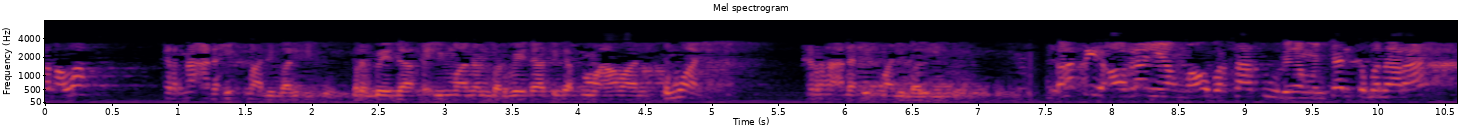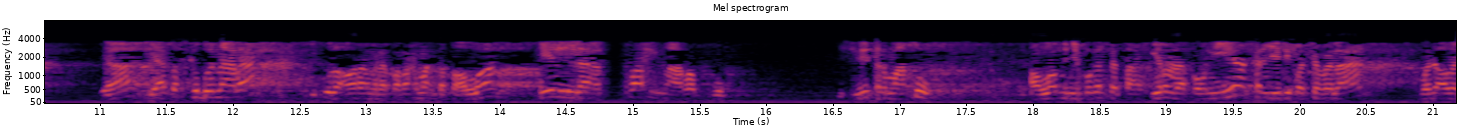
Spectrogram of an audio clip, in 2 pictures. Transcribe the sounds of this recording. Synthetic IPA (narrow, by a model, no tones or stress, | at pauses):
anɔlːɑh | kərənaadaɦik̚madibalikit̪ubərbedakəimananbərbedat̪iŋkat̪̚pəmaɦalansəmuaɲa | kəɾənaːdaɦik̚madimbalikit̪utət̪apioɾaŋjaŋmaubərsat̪udəŋanməɲt͡ʃaɾikəbənaɾan | jadiat̪askəbənaɾanit̪ulahoɾaŋməndapat̪̚rahmat̪̚kat̪aɔlːɑhʔɪlːarɑhimaɾɑbːʊk̚ | disinit̪ərmasʊkʔɑlːɑhməɲəbut̪̚kant̪ət̪akiɾadakauniat̪ərd͡ʒadipət͡ʃəpelaanəpadaol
